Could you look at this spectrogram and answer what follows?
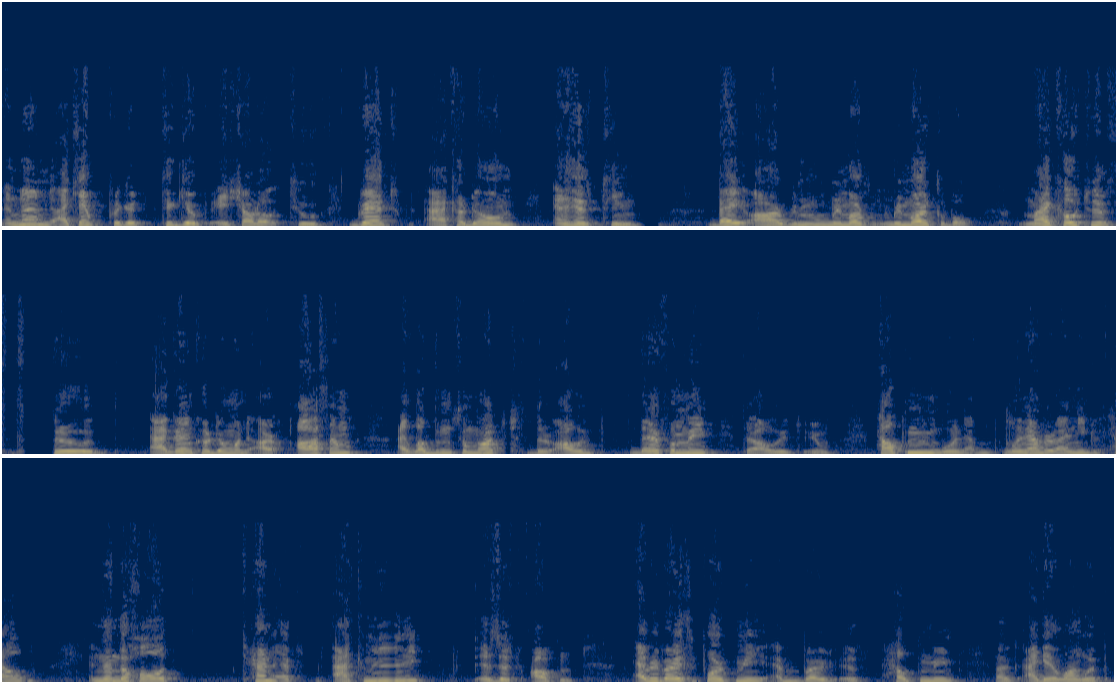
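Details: Man with dysarthria due to cerebral palsy, which he attributes to brain damage after being born without heartbeat or breathing and being revived.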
